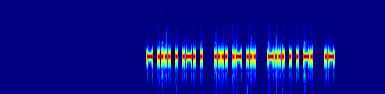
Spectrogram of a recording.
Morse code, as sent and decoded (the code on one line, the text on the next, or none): - .... .-. / .... .- ... / -... . -. / .-
THERE HAS BEEN A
